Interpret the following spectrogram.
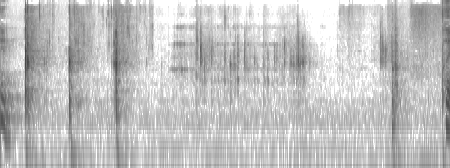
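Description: Soup broth poured from a measuring cup into a bowl of minced chicken, with a few sharp clicks in the first two seconds, then only faint scattered sounds.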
